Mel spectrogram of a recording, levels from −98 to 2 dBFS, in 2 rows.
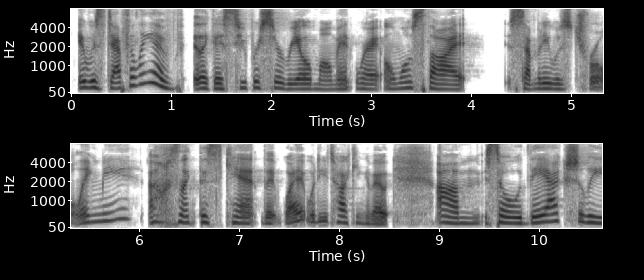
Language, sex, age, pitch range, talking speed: English, female, 20-39, 165-210 Hz, 185 wpm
